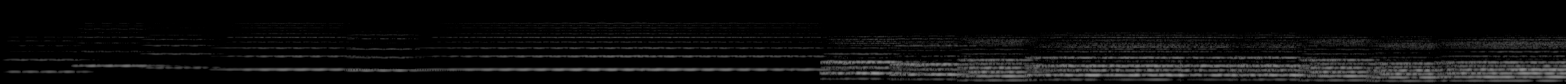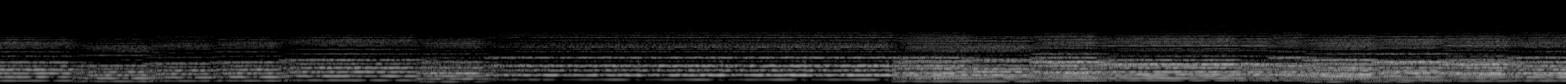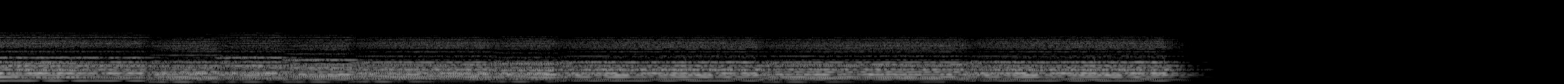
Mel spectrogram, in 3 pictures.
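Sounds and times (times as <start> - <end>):
choir singing: 8.2 - 43.3.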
